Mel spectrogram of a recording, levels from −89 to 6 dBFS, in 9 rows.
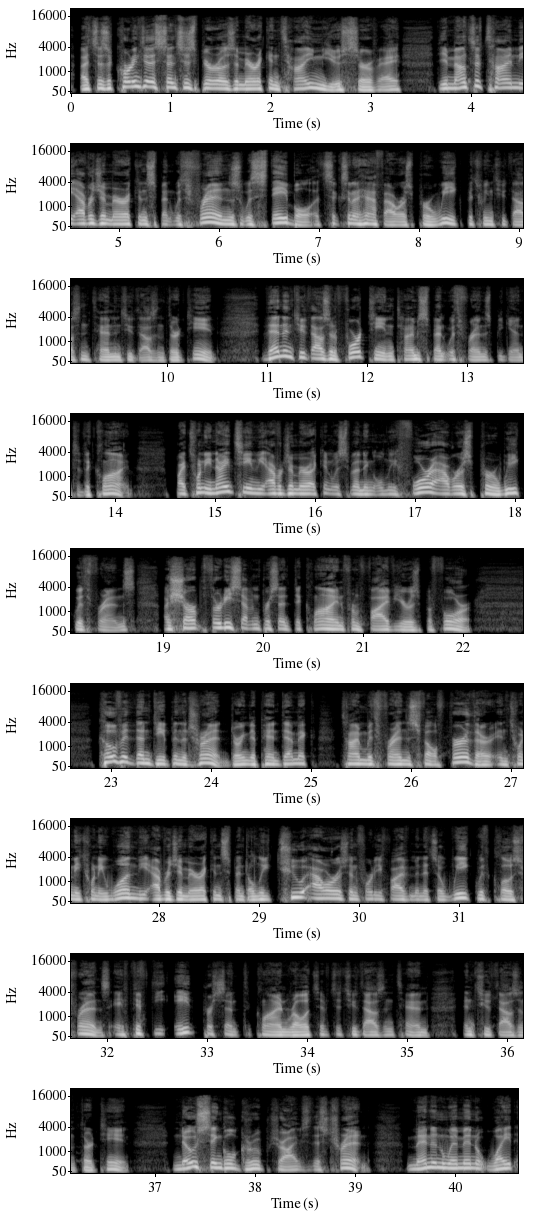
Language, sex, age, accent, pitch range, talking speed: English, male, 40-59, American, 115-150 Hz, 170 wpm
